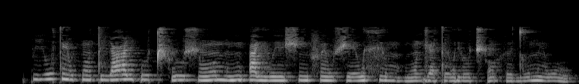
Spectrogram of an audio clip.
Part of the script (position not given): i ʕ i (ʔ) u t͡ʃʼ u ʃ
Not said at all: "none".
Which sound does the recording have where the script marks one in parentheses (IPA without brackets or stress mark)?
ʔ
